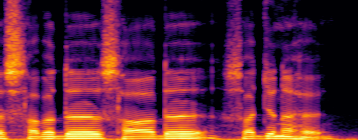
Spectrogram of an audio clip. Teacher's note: ਸਾਧ ਜਿਹੜਾ ਪਾਠ ਹੈ ਭਾਰਾ ਬੋਲਣਾ ਹੈ। ਧੱਦੇ ਦੀ ਆਵਾਜ਼ ਆਉਣੀ ਚਾਹੀਦੀ ਹੈ, ਦੱਦਾ ਨਹੀਂ ਬੋਲਣਾ।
